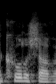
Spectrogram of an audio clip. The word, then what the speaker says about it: Kuleshov: And one of the first things they taught us in film school was the Kuzlov effect. – Yeah, I know it as the Kuleshov effect. – Yes, probably the better way to pronounce it.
